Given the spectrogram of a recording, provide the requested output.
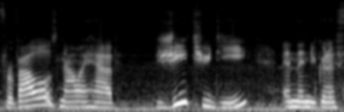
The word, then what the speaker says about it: j'étudie: J'étudie, make sure you're not repeating j'étudiais when I say it, and you end on the appropriate silent E.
